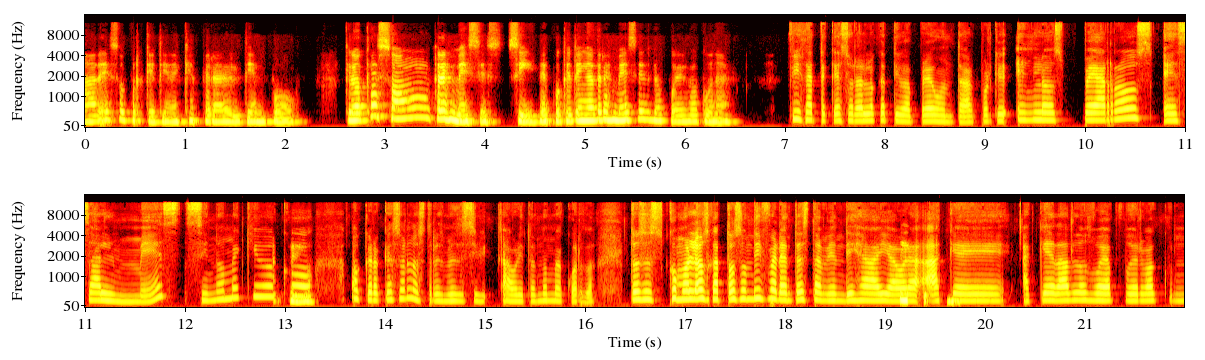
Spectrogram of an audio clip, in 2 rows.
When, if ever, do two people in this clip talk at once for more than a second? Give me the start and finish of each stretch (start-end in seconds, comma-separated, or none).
none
